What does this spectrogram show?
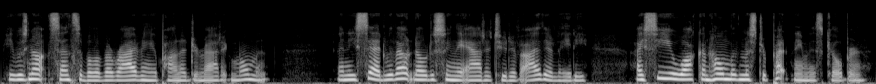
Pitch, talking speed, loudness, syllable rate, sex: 205 Hz, 205 wpm, -16 LUFS, 6.7 syllables/s, female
